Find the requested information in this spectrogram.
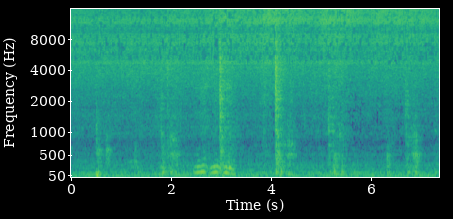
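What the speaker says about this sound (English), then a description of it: "Give that a good stir" Green bean casserole in a pot being stirred after Cajun steak seasoning goes in: soft sizzling and hiss with scattered scrapes and clinks of a utensil against the pot, plus a short mid-clip burble.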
